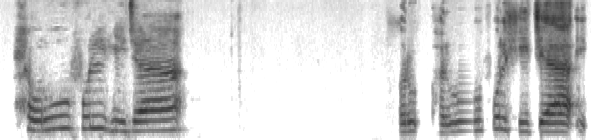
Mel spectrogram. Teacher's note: جب ہم حمزہ کو ساکن کرتے ہیں تو ہم نے پڑھا تھا الاوتار الصوتیہ بند ہوتی ہیں تو ایک جی جھٹکا سا لگتا ہے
